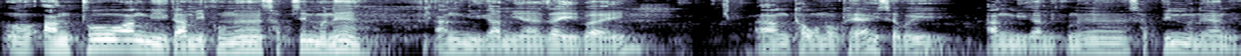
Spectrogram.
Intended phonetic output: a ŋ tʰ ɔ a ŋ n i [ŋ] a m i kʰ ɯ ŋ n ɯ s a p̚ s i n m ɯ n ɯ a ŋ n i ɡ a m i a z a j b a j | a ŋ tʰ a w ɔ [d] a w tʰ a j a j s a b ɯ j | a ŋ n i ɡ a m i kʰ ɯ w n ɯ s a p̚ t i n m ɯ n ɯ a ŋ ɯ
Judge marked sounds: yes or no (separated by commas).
no, no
